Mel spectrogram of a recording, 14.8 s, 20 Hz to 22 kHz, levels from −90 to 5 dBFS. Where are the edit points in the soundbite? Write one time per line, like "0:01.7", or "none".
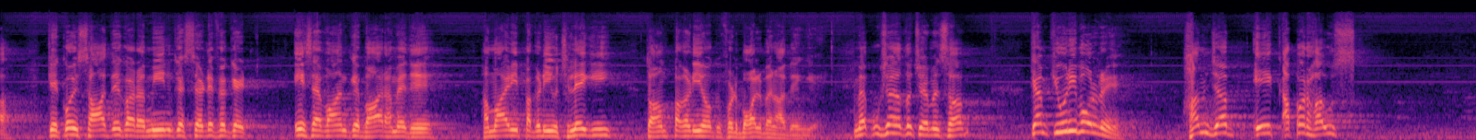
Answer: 0:08.5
